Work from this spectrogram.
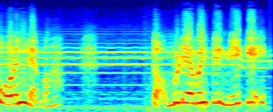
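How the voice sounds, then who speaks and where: A woman's voice: sits high, lively intonation, moderate pace, background noise. A woman playing an old, half-deaf, sickly mother who scolds and pities herself in a film comedy. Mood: lamenting. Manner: scolding, theatrically self-pitying. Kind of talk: 1990s film comedy acting.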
